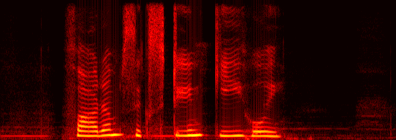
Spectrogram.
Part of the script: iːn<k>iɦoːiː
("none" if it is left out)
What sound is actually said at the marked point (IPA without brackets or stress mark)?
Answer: k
